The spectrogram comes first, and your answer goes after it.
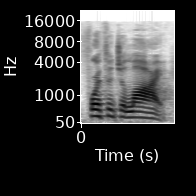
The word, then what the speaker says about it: July: 'fortha juh-lai' Stress on the 'fourth' and the main stress is on 'July' 'fourth of July' Fireworks Two R's this time!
